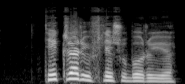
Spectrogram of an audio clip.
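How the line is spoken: Harsh voice. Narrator (Turkish): Abuzer Reis sert bir sesle şunu söyledi

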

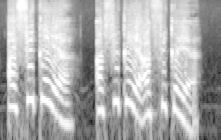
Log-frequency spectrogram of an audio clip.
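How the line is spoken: Shouting in unison. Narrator (Turkish): diye hep bir ağızdan bağırırlarken

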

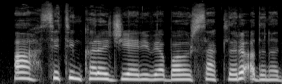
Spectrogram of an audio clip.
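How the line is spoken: Exclaiming. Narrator (Turkish): diye haykırdı

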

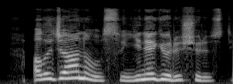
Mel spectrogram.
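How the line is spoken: Grumbling. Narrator (Turkish): Tilki homurdanarak

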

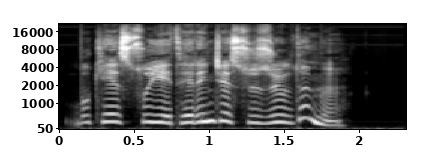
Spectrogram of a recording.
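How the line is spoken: Princess, glum displeased voice. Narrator (Turkish): Prenses keyifsiz bir sesle

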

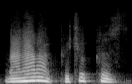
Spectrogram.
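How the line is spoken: Grumpy, cross voice. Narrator (Turkish): diye aksi bir sesle söze başladı

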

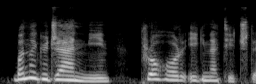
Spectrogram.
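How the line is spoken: Plain. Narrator (Turkish): dedi

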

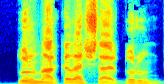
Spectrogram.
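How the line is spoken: Shouted with full force. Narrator (Turkish): diye var gücüyle bağırdı

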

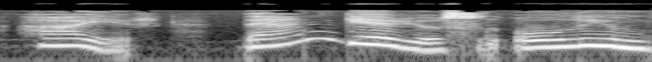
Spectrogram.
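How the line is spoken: Asked laughing. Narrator (Turkish): diye sormuş, Tanyos da gülerek

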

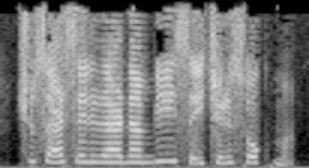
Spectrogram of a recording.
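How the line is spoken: Shouting. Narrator (Turkish): diye bağırıyordu

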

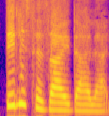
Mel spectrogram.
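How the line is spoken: Fearful shouting. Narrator (Turkish): diye bağırdım ama korkudan bağırıyordum

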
